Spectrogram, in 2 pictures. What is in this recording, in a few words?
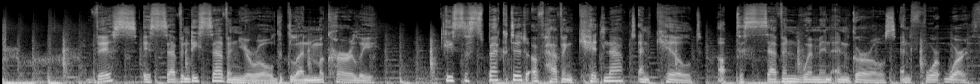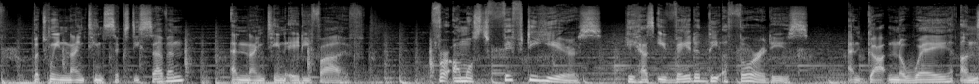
DOCUMENTARY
